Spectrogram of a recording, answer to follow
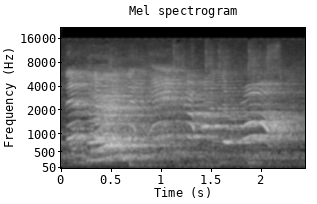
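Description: Children's voices, high-pitched talk and chatter among a group of kids.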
